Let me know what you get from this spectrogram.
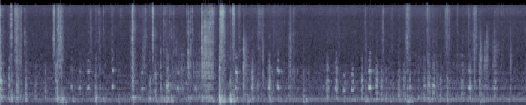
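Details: Female domestic ferret hunting for another ferret she dislikes, which is in a cage above, wanting to attack and chase him away; soft rapid clucking chuckles in irregular bursts, with scratching and patter of movement.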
